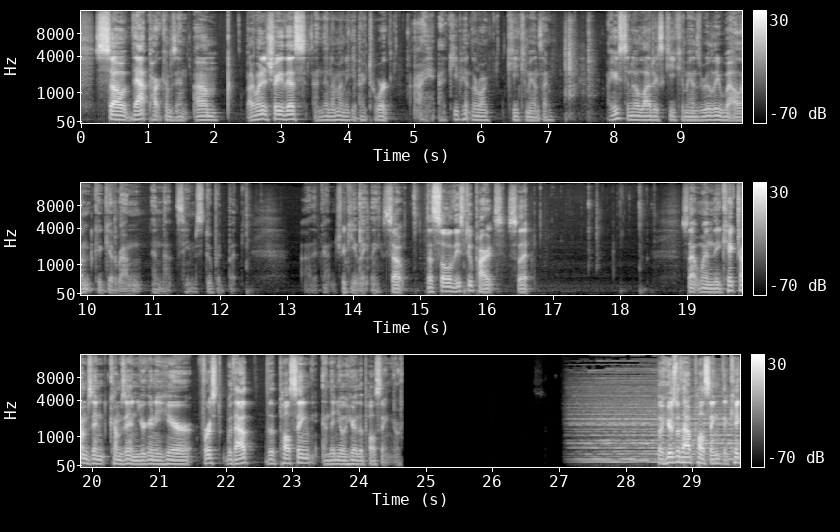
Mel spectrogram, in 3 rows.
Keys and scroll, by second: 15.5 alt+super+a, 18.1 alt+s.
